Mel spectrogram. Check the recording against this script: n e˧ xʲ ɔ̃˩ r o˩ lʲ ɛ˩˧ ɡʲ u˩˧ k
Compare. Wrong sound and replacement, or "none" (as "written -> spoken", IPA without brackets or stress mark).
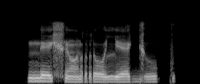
none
